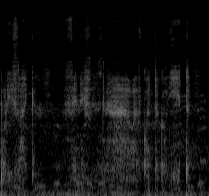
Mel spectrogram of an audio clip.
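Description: A person whispering softly and indistinctly, with a few small, sharp clicks of clay beads and a wire hoop being handled.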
